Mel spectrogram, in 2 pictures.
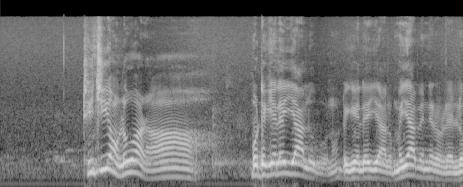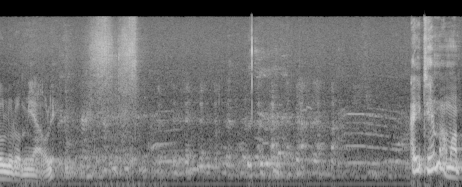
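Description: A man speaks with animation into a microphone, in a large echoing hall.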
